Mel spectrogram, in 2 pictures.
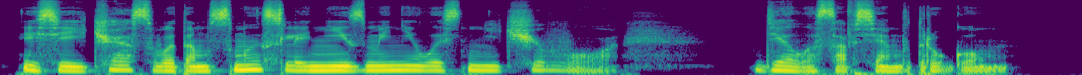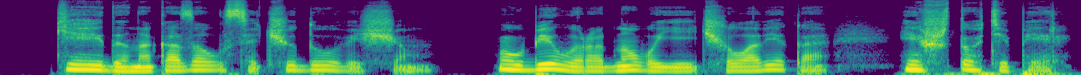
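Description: A woman narrating a fairy tale in a calm, even storytelling manner. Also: low-pitched, creaky, dry recording, studio quality.

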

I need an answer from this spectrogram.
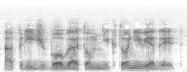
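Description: A man's voice: deep voice, normal speed, voice pushed up. A man reading the part of a stern but loving elderly abbess in solemn, archaic speech. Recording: dull, dry lo-fi recording.

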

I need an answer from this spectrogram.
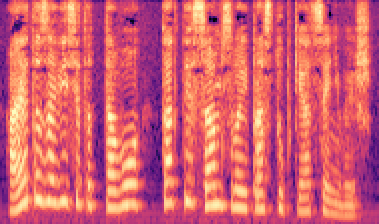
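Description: An old male bear, a Cossack chieftain, lectures in a stern and weighty way, as a woman narrator puts him on. He sounds sure of his wisdom and keeps his speech measured. The audiobook reading stays clear and plain. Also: high voice, big pitch swings, pitched above the performer's own voice. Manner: instructive, grave.

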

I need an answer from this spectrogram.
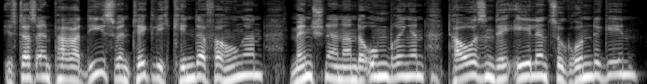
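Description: A man's voice: on the high side, lively intonation, slow, a little mellow, dry recording, clean studio sound, pitched above the performer's own voice. A man voicing an ordinary man who questions God in his dream, raised and agitated, read for radio. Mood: indignant. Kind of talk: story reading for radio.

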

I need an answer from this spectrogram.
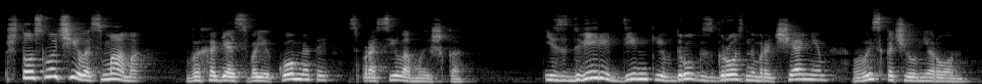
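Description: A woman narrating an audiobook with an even storytelling delivery. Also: mid-range voice, unhurried. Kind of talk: scripted narration.

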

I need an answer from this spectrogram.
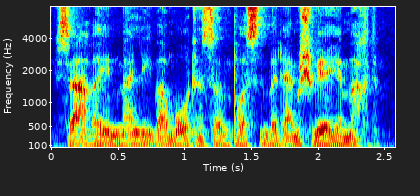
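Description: An actor playing a pompous, bullying village official in a 1950s radio drama, bossy and self-important. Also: male voice, fairly high pitch, sing-song, fairly quick, a bit bright. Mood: self-pitying.

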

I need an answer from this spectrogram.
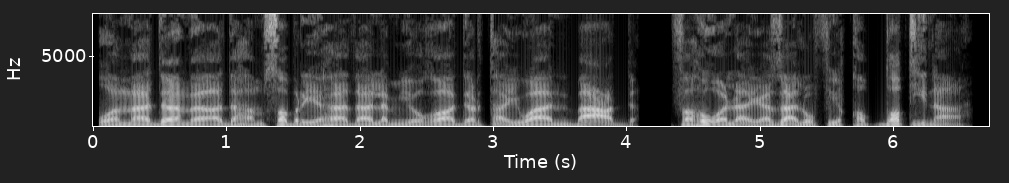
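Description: A man voicing a bitter, furious villainous general in a spoken story, with slow, seething, drawn-out words. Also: fairly low pitch, no room sound, clean studio sound, lightly acted.

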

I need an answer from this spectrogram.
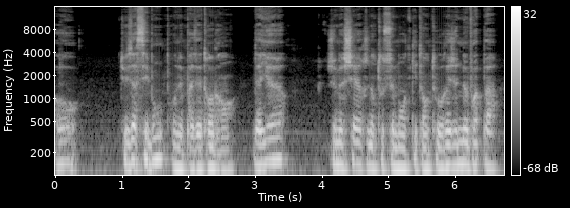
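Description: Un homme lisant un roman prête sa voix à une jeune femme passionnée et mélancolique, au ton bas et implorant. La voix est feutrée, un peu rauque, avec une diction soignée de livre audio. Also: male voice, medium pitch, fairly even intonation, moderate pace, mellow, breathy edge, lightly acted. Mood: entranced. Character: young woman, tender, entranced and sorrowful.

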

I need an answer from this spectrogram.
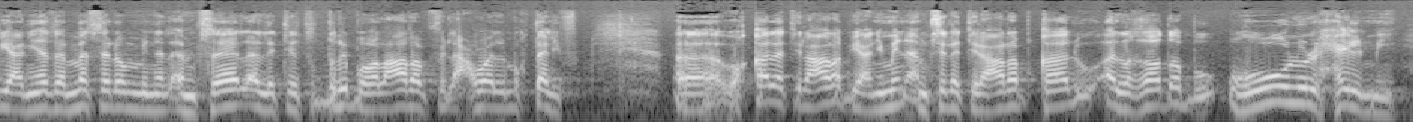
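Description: Gravelly Egyptian scholar, measured delivery. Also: male voice, fairly high pitch. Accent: Egyptian Arabic. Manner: measured and deliberate, with frequent drawn-out hesitation sounds. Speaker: religious scholar giving a reading series. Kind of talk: lecture reading and commenting on a classical text.

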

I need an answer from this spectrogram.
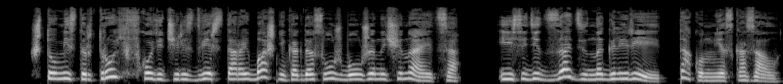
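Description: A woman's voice: fairly high pitch, normal speed, no room sound, studio quality, pitched above the performer's own voice, lightly acted. A woman voicing a proud, hot-tempered young farm mistress who speaks heatedly in a radio play. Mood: earnest defensive. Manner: heated, insistent.

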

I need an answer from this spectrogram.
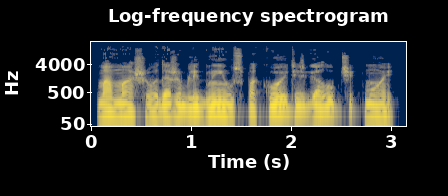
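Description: A man voicing a composed young woman who speaks softly and firmly, reassuring her mother. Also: on the low side, animated, moderate pace, no room sound, clean studio sound. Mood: gentle.

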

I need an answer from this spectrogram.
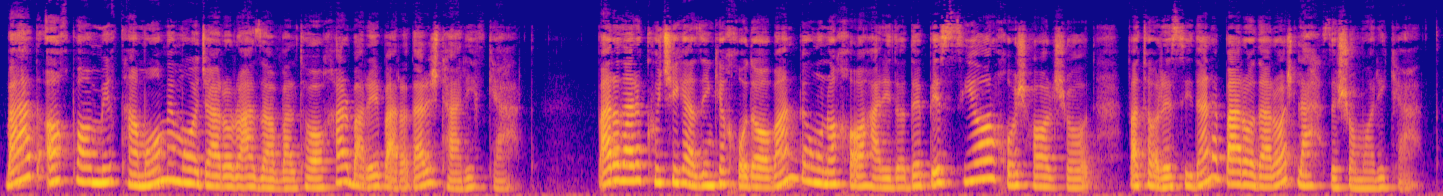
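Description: A woman narrating an audiobook of folk tales in a calm, colloquial storytelling manner. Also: medium pitch.

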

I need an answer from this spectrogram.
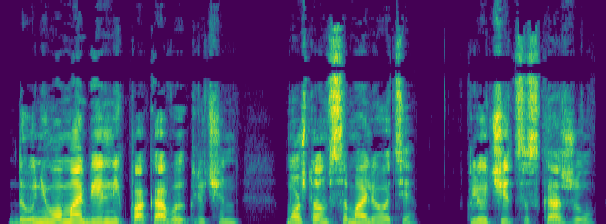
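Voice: mid-range voice, sing-song, brisk, dry recording, voice pushed up, natural voice. A reader voicing a cheeky young man who jokes with his worried mother in a teasing, breezy way.

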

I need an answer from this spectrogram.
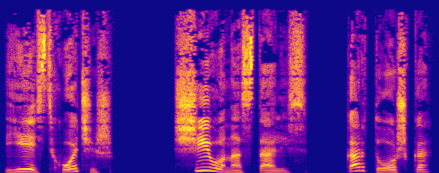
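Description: A woman's voice: mid-range voice, very animated, slow, no room sound, clean studio sound. A woman reading a stern, bitter elderly grandmother in an audiobook, speaking bluntly and reproachfully. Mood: gruff. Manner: gruff, reproachful, plain-spoken. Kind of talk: audiobook character voice.

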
